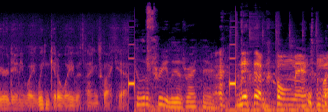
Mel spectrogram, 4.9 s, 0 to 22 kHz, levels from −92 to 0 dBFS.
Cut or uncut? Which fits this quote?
cut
